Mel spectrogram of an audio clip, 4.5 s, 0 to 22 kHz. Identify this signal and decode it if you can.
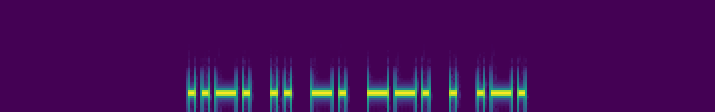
Morse code, heard as a keyed tone, about 28 wpm, 700 Hz. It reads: FINGER
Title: Top 1501-1750 Words 28wpm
